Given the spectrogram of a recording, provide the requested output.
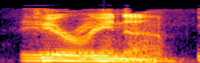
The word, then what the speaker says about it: Fiorina: Fiorina.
